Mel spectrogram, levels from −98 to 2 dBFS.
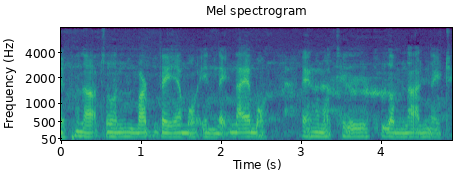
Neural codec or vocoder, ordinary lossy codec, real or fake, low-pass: codec, 16 kHz, 4 kbps, FunCodec, trained on LibriTTS, 50 frames a second; none; fake; none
